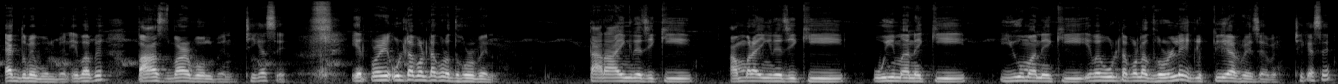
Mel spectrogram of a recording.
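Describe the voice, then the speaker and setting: A man leads a beginner pronunciation lesson. His voice sits a little high but sounds mellow and relaxed. He repeats words patiently and throws quick questions at his listeners. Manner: drills words by repetition, asks the viewer questions. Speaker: spoken English teacher.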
